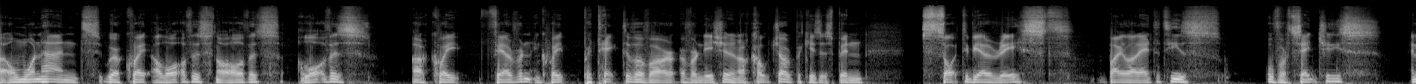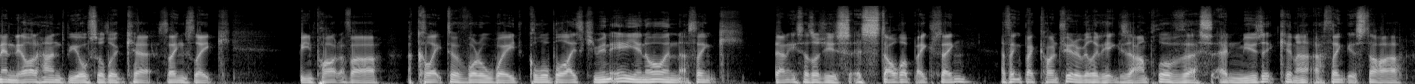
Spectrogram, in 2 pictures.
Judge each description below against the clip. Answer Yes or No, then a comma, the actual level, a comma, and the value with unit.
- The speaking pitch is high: No, low, 105 Hz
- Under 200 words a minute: No, fast, 205 wpm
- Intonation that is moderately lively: No, narrow, 2.3 semitones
